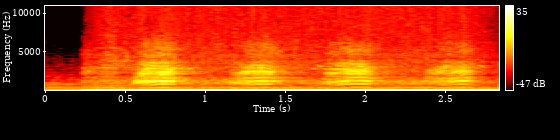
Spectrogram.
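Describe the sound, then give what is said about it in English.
A grey duck quacks four times in a steady, evenly spaced rhythm, each call loud and nasal, with no voices. “The mocking laughter of the grey duck rang in their ears as they flew”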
